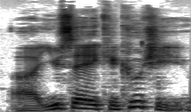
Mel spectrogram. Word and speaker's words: Yusei Kikuchi: Yusei Kikuchi, who is 27 years old.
